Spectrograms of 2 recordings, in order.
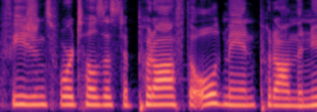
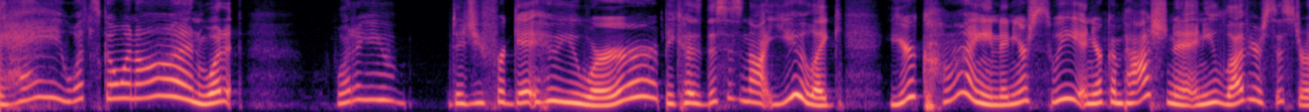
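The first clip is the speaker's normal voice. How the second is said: gentle parent; 4 semitones higher than usual. Retold or imitated. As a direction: gently remind a child who they are, pitched up. Voices parent correcting kids gently.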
